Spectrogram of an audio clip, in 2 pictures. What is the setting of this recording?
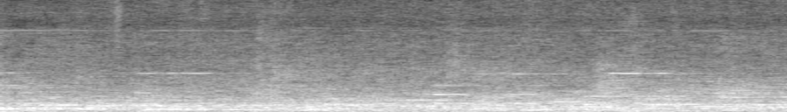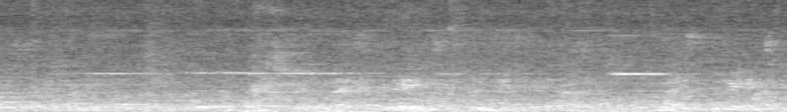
subway station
